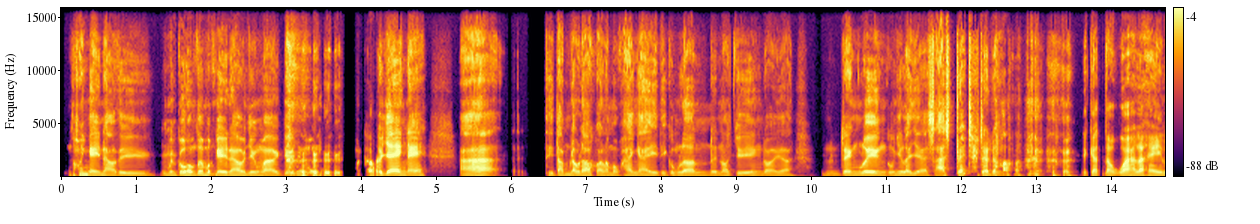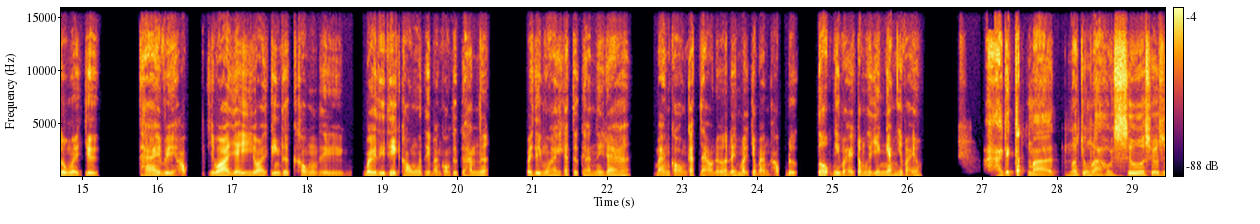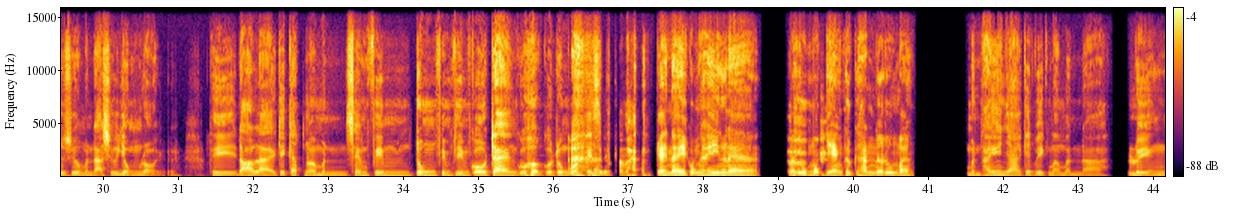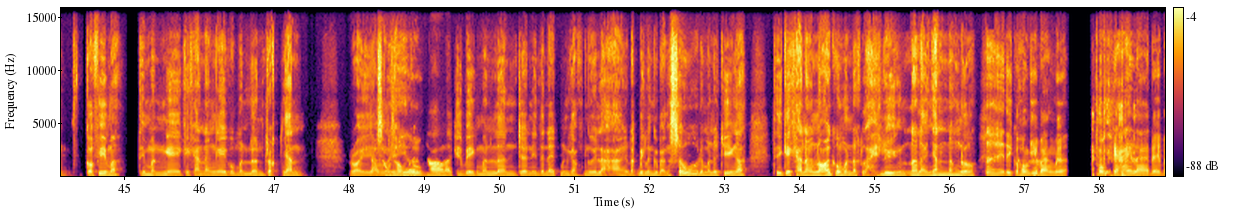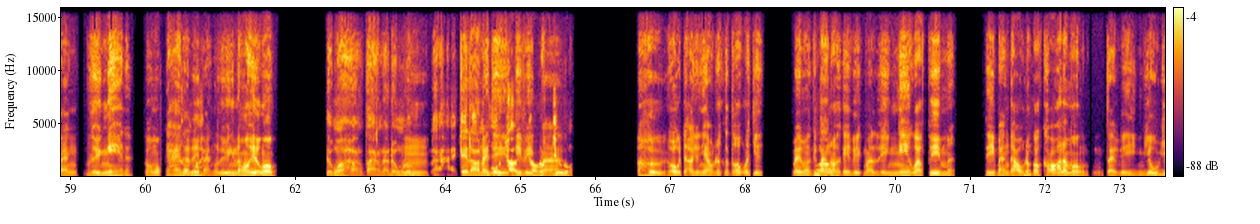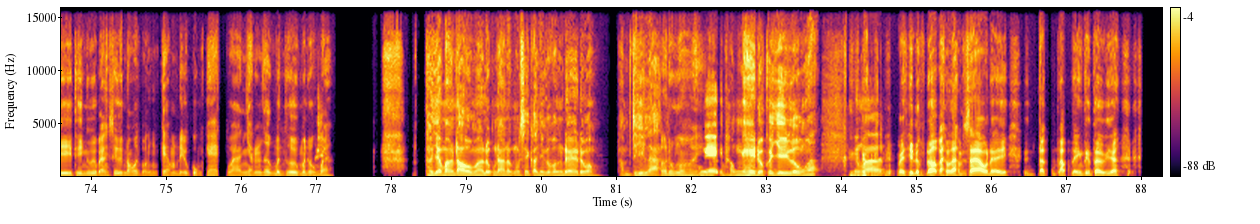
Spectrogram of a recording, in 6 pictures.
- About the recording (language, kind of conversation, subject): Vietnamese, podcast, Bạn học kỹ năng mới khi nào và như thế nào?
- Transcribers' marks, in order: laughing while speaking: "Nói"; laugh; tapping; laughing while speaking: "ở trên đó"; laugh; other background noise; laughing while speaking: "của"; laughing while speaking: "bạn"; other noise; unintelligible speech; laugh; laughing while speaking: "ừ"; laugh; laughing while speaking: "Vậy thì lúc đó bạn … từ từ vậy?"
